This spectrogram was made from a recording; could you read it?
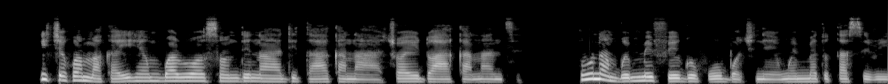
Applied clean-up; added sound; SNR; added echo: none; none; none; none.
